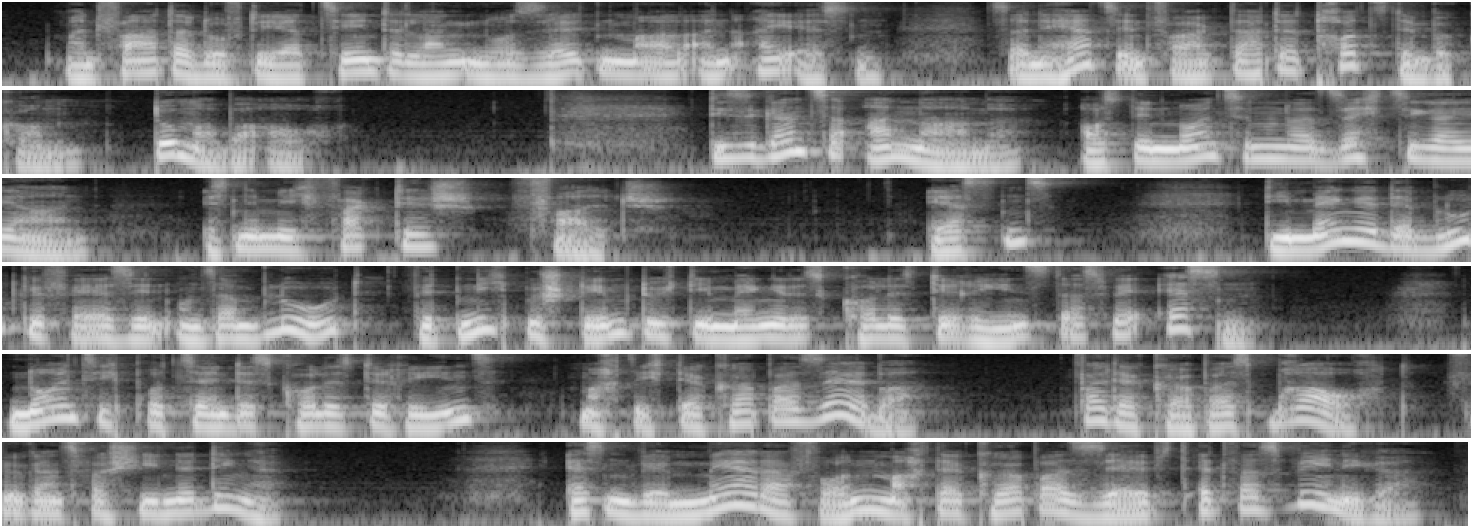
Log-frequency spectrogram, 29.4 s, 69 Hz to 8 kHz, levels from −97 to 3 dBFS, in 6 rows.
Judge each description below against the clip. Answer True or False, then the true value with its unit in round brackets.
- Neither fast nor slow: True (155 wpm)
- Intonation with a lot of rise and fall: True (5.7 semitones)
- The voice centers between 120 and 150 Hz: True (135 Hz)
